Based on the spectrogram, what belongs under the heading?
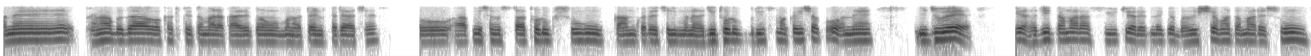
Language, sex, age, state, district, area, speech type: Gujarati, male, 45-60, Gujarat, Morbi, rural, conversation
